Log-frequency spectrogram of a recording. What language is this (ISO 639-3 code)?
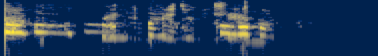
zho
